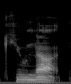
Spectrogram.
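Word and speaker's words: Q̄: Q with a dash on top is pronounced Q not.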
